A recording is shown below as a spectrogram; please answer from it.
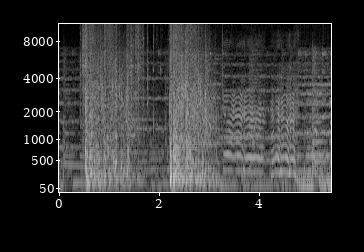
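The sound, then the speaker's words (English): Two gunshots in a comedy sketch, about two seconds apart, each a sharp loud crack with a decaying tail, with tonal sound running underneath and continuing after the shots. “Okay, turn around. We have to shoot you so you know what it feels like to be shot.”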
